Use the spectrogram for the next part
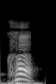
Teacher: ख जब हम बोलते हैं वो महाप्राण होते हैं, उसमें अधिक प्राणवायु निकलती है। क होता है वो अल्प प्राण होता है, उसमें कम प्राणवायु निकलती है यहाँ पर।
